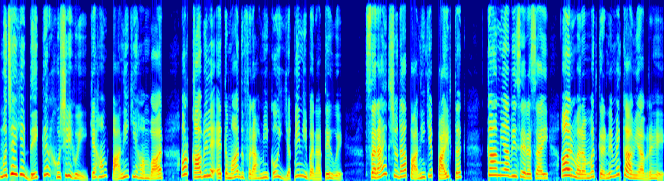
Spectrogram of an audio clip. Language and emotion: Urdu, happy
